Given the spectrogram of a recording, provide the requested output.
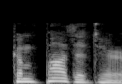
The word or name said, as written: compositorial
